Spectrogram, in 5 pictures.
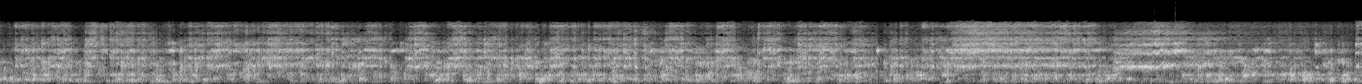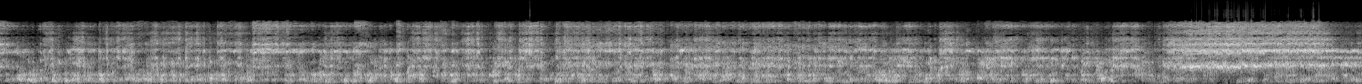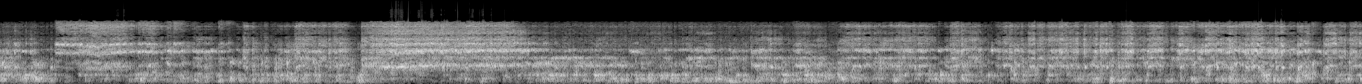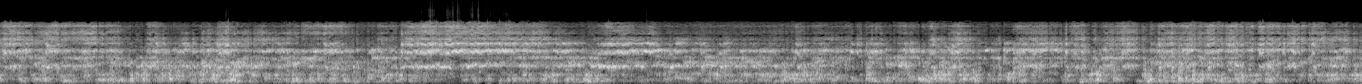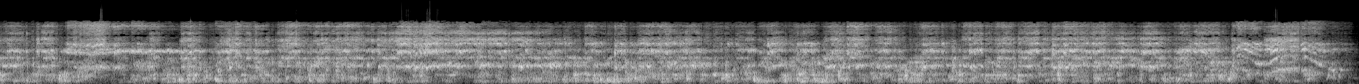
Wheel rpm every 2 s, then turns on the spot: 230, 230, 230, 230, 230, 230, 230, 230, 230, 230, 230, 230, 230, 230, 230, 230, 240, 230, 230, 230, 230, 230, 230, 230, 230, 240, 240, 230, 230, 230, 230, 240, 230, 170.
none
